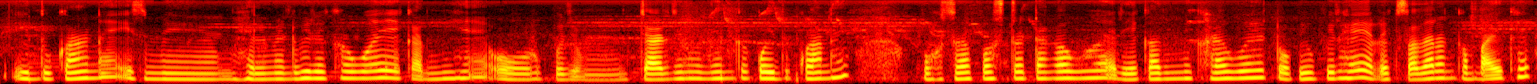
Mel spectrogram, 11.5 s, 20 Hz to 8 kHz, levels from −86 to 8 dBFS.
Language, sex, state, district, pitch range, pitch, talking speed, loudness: Hindi, female, Bihar, Muzaffarpur, 210-240 Hz, 225 Hz, 215 wpm, -19 LUFS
